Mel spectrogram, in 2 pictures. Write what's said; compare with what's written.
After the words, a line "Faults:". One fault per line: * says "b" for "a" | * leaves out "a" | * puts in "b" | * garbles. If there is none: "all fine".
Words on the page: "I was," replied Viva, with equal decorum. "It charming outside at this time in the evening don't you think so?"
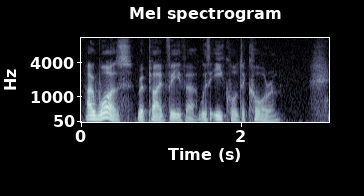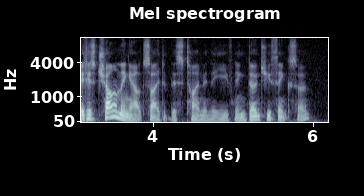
"I was," replied Viva, with equal decorum. "It is charming outside at this time in the evening don't you think so?"
Faults:
* puts in "is"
